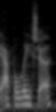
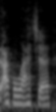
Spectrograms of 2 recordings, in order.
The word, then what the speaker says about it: Appalachia: know mountain range but most people here say Appalachia and I yeah yeah it's Appalachia so and it's weird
